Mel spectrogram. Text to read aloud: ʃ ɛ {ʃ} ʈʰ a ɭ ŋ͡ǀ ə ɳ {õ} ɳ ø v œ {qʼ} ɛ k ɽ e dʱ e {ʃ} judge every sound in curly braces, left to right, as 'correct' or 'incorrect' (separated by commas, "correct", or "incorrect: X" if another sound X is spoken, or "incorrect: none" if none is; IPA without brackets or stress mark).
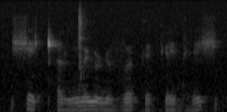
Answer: correct, incorrect: o, incorrect: k, correct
